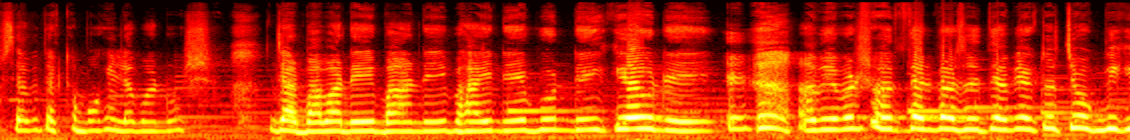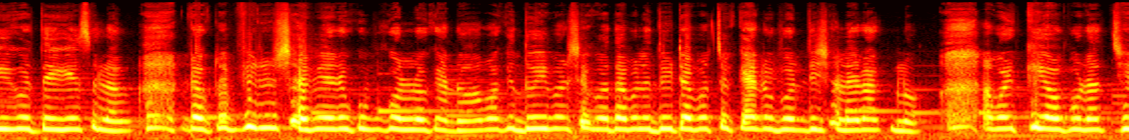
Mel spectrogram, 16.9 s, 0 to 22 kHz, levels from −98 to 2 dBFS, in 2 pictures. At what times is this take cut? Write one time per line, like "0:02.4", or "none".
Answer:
none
